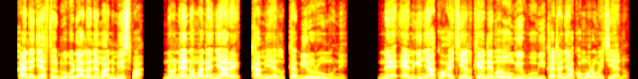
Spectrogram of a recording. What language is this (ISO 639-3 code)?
luo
